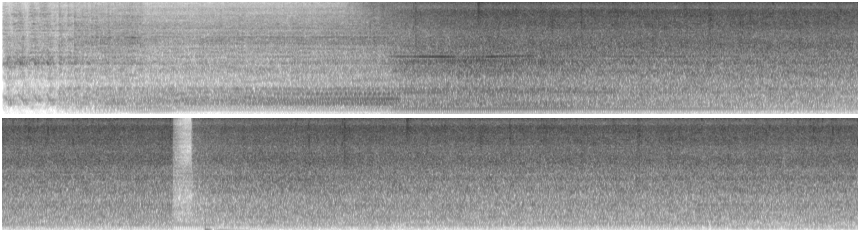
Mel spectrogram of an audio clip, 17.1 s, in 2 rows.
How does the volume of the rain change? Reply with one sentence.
The loudness of the rain stays about the same.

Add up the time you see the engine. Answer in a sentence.
You can hear the engine for 17 seconds altogether.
